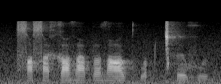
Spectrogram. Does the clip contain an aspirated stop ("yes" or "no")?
yes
